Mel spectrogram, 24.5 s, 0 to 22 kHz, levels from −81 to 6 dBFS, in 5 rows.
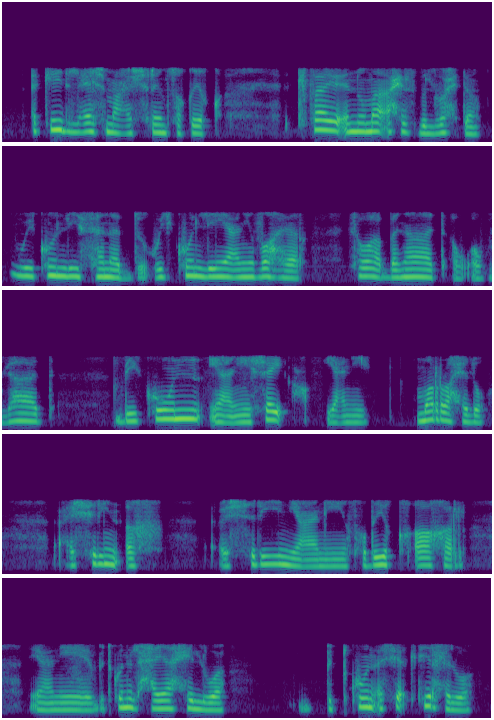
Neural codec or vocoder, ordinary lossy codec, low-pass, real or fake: none; none; 3.6 kHz; real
